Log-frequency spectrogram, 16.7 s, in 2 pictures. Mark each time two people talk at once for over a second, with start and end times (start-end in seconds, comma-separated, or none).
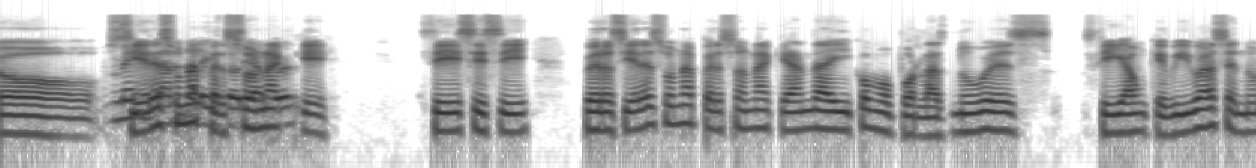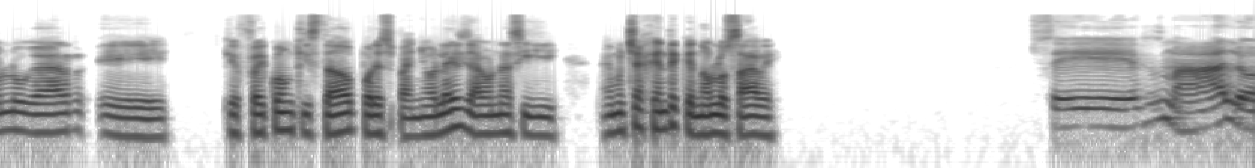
0.7-2.0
